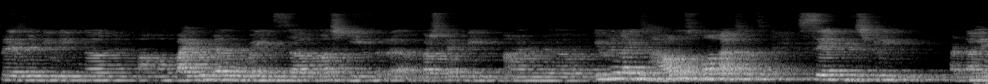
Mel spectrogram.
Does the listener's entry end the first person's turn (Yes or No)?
Yes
